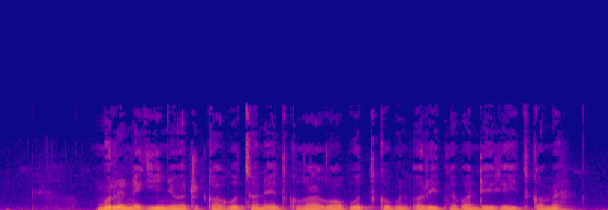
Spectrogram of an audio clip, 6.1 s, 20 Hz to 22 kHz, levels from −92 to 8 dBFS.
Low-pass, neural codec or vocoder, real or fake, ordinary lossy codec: 19.8 kHz; none; real; MP3, 48 kbps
